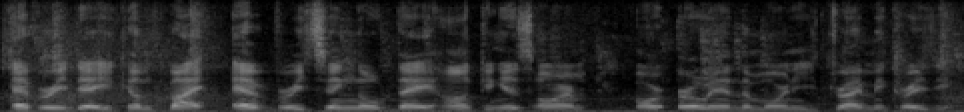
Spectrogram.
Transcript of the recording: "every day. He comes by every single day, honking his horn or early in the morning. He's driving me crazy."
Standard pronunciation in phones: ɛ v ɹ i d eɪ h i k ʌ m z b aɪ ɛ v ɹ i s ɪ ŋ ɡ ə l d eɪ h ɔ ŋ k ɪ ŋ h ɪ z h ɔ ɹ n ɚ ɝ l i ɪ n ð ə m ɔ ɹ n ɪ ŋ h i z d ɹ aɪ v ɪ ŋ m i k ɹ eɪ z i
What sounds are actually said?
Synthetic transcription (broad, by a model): ɛ v ɹ i d eɪ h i k ʌ m z b aɪ ɛ v ɹ i s ɪ ŋ ɡ l d eɪ h ɔ ŋ k ɪ ŋ ɪ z h ɔ ɹ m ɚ ɝ l i ɪ n ð ə m ɔ ɹ n ɪ ŋ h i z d ɹ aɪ ɪ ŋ m i k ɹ eɪ z i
